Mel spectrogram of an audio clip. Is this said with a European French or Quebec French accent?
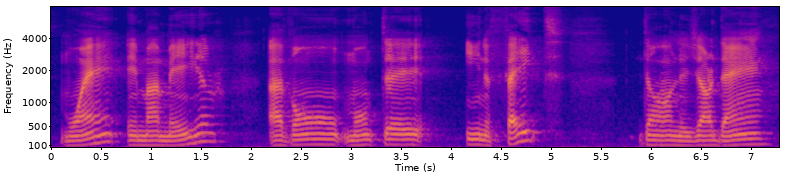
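Quebec French. It is said with a Quebec French accent. "Au Québec, on dirait à la place"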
